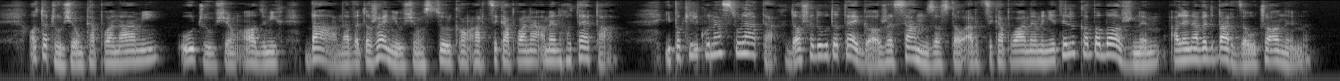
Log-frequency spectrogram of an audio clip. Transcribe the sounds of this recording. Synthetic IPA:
ɔt̪ɔt͡ʂɘwɕɛ̃w̃kapwanamʲiut͡ʂɘwɕɛ̰w̃ʔɔ̰d̪ɲixbanavɛt̪ɔʐɛɲiwɕɛ̰̃w̃st̪suɾkɔ̃w̃ʔa̰ɾt̪sɘkapwanaʔa̰mɛnxɔt̪ɛpa̰ | ipɔkʲilkunast̪ulat̪a̰ɣd̪ɔʂɛd̪wd̪ɔt̪ɛɡɔ̰ʐɛsamzɔst̪awa̰ɾt̪sɘkapwanɛmɲɛt̪ɘlkɔpɔbɔʐnɘma̰lɛnavɛd̪baɾd̪zɔ̰ut͡ʂɔnɘ̰m

